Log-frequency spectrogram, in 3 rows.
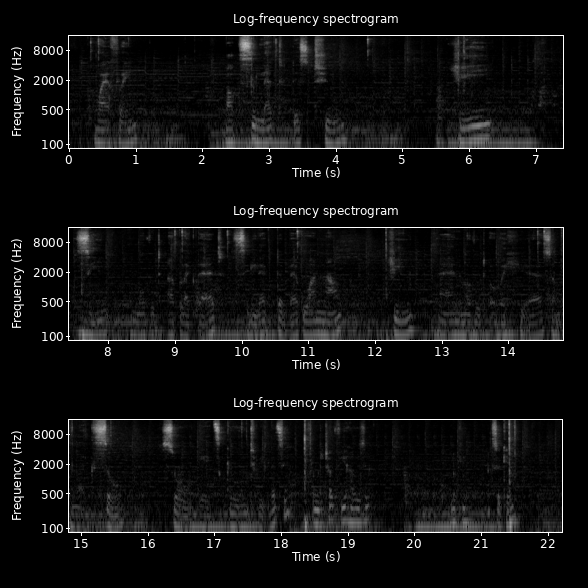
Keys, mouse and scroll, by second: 2.8 b, 6.0 g, 7.9 z, 9.4 click, 9.9-11.1 drag, 12.4 g, 14.8 click, 15.7-18.0 middle drag, 18.7 KP_7, 21.6 KP_1.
